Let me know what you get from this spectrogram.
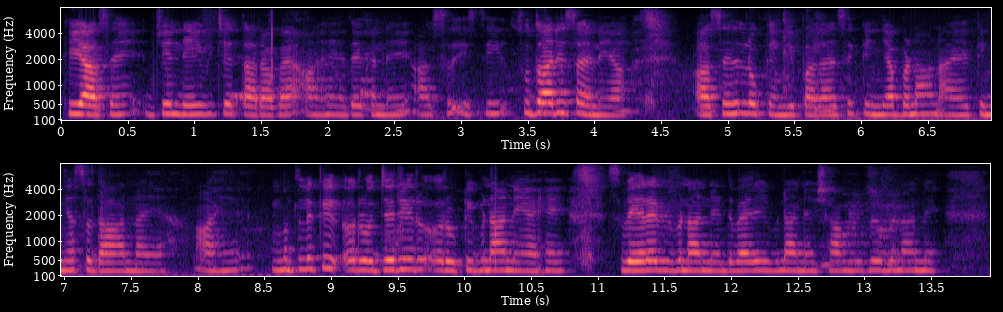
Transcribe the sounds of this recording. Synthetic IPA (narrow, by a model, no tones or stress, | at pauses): kiaːsẽːd͡ʒeːneĩːʋɪt͡ʃeːt̪aːɾəʋɛːʔaːɦẽːd̪eːkənːeːəsɪsiːsʊd̪aːɾiːsəɡneːãː | aːsẽːd̪eloːkẽːɡiːpəd̪aːsẽːkɪnjãːbənaːnaːɛːkɪnjãːsəd̪aːɾnaːɛː | aːɦẽːmət̪ləb̚kiɾoːd͡ʒeːɾiːɾoːʈiːbənaːneːaːɦẽːsəʋeːɾɛːʋiːbənaːneːd̪əbaːɾiːiːbənaːneːʃaːmlbiːbənaːneː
